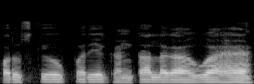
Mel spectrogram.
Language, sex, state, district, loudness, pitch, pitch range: Hindi, male, Jharkhand, Deoghar, -17 LUFS, 110 Hz, 105-115 Hz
